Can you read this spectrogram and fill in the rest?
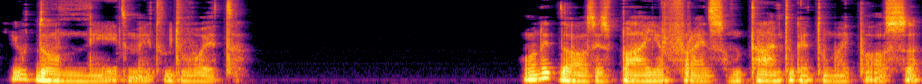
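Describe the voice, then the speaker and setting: A man playing a smug, possessive villain in an audio roleplay, flirtatious and menacing, with a husky, breathy voice and a slow, teasing delivery that dips toward whispers. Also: very deep voice, full character voice. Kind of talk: roleplay audio acting, intimate monologue.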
